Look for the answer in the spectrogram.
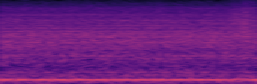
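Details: Computer power supply, removed to the workbench and switched on: a steady low hum with a constant tone and faint hiss while smoke comes out; the power supply is failing and burning inside.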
